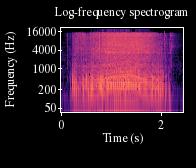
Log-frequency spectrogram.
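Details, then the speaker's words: Echo 452VL two-stroke chainsaw on its first run after repair, choke off, catching and revving smoothly to a high scream and dropping back cleanly with no misfire or bogging; runs great but a little smoky. "all right well it runs let's put the mic over next to it so you can hear so as you can see it runs great it's just a little smoky but we can fix that"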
